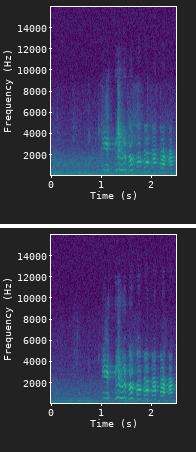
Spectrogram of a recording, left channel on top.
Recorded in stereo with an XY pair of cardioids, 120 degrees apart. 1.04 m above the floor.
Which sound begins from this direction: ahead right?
Laughter, at 1.0 s.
